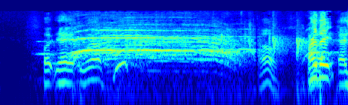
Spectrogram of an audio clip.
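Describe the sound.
A crowd at a New Year's Eve gathering cheers and whoops after food is mentioned, in one sustained, fairly loud burst lasting a few seconds, with raised voices overlapping before it fades and a few short calls follow.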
